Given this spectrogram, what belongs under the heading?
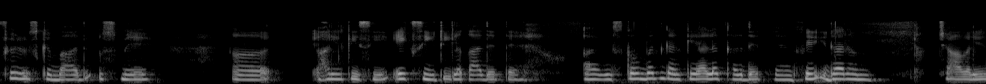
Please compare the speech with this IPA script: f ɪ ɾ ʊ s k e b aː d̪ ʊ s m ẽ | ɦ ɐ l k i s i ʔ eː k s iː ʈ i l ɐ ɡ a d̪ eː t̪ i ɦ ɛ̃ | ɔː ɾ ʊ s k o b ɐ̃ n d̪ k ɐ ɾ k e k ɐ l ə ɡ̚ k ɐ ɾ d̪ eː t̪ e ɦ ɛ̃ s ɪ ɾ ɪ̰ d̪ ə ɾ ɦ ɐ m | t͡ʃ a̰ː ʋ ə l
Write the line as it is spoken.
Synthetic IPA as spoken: f ɪ ɾ ʊ s k e b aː d̪ ʊ s m ẽ | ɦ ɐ l k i s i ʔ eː k s iː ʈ i l ɐ ɡ a d̪ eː t̪ e ɦ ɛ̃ | ɔː ɾ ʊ s k o b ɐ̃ n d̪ k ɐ ɾ k e ɐ l ə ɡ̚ k ɐ ɾ d̪ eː t̪ e ɦ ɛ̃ f ɪ ɾ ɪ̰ d̪ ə ɾ ɦ ɐ m | t͡ʃ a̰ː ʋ ə l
